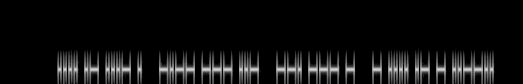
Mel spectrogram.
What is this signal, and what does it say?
Morse code, heard as a keyed tone, about 44 wpm, 700 Hz. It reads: HAVE YOU GOT THAT?
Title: Sentences from Top 300 Words 45wpm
